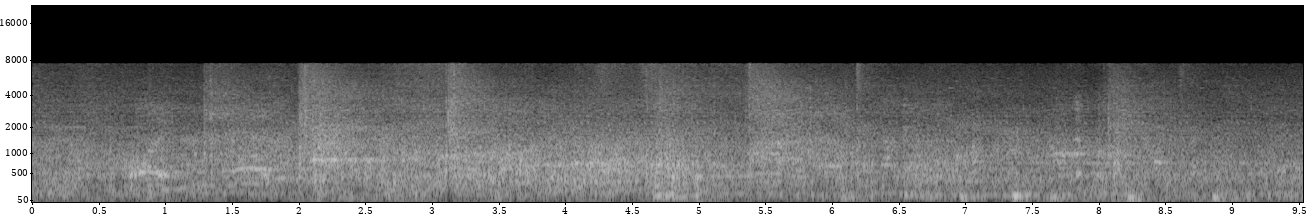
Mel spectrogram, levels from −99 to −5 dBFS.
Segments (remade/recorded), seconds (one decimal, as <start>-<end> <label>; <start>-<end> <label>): 0.0-9.5 remade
